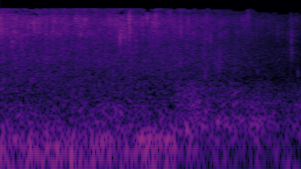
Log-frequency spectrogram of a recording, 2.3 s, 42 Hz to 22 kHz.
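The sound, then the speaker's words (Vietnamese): Rain during a thunderstorm: a dense, continuous hiss of heavy rainfall that holds steady and even throughout, with no distinct thunder claps. “Look at the rain. That must be a thunderstorm. Yeah, it looks pretty bad. How long has it been raining? It has been raining for 2 hours.”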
